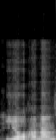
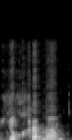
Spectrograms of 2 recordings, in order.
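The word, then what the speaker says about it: יוחנן: J aspersada es decir no es johanan sino yohanan ya cada vez que ustedes vean ch en una traducción hebrea es una J pronunciada de forma aspersada es decir áspera en este caso nacimiento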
